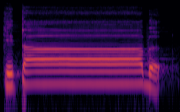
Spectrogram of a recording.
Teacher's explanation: مد عارض یعنی 3 الف کم سے کم آپ اس کو کھینچیں، ورنہ کم 2 الف کھینچیں یا 3 الف کھینچیں.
